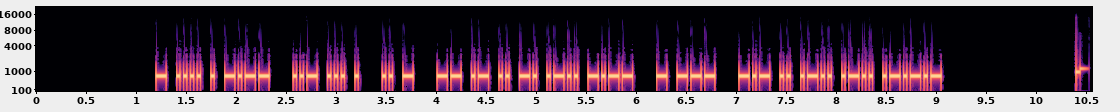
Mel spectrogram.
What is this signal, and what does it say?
Morse code, heard as a keyed tone, about 34 wpm, 700 Hz. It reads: THEY USE IT MAINLY TO KILL.
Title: Sentences from Top 1400 Words 35wpm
